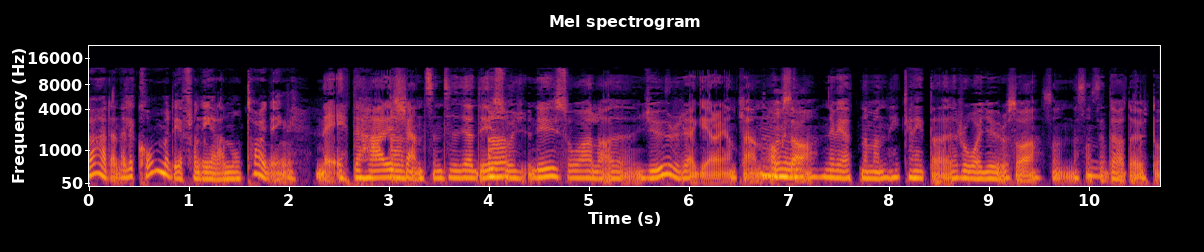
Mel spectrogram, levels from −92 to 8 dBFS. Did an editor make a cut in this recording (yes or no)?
no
